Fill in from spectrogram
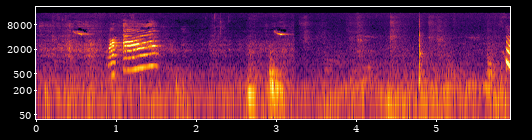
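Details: Pet ringneck green parrot talking indoors: a short burst of wavering, harmonic, speech-like syllables, then quiet with faint chirps and clicks, ending in a sudden loud note.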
